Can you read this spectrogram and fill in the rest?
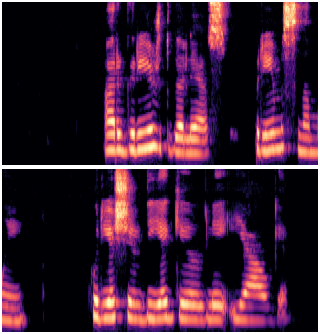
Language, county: Lithuanian, Vilnius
